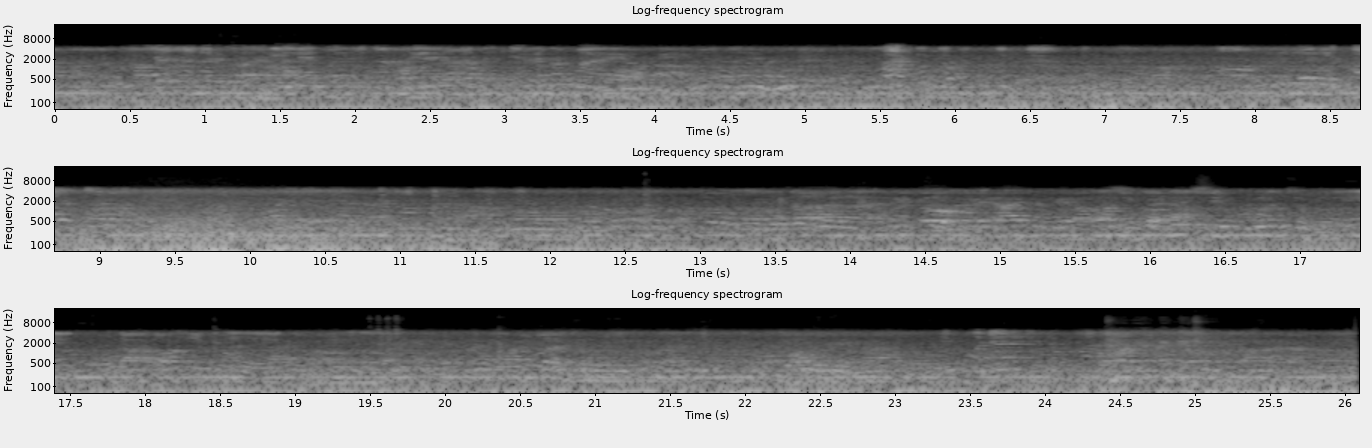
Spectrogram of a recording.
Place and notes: Beigan Township, Lienchiang County - In the bus station
In the bus station, Many tourists
馬祖列島 (Lienchiang), 福建省 (Fujian), Mainland - Taiwan Border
